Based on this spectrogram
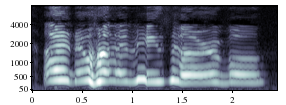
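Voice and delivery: high loud wailing sob; sobbing. A narrator's reading. Yin sobbing to Ida about being horrible. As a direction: cry out in self-reproach. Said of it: "you sobbed".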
